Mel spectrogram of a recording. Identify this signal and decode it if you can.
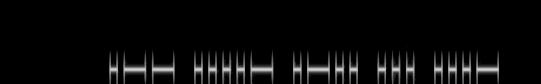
Morse code, heard as a keyed tone, about 17 wpm, 700 Hz. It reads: W4LSV
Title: Call Signs Repeated 3x - 17wpm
